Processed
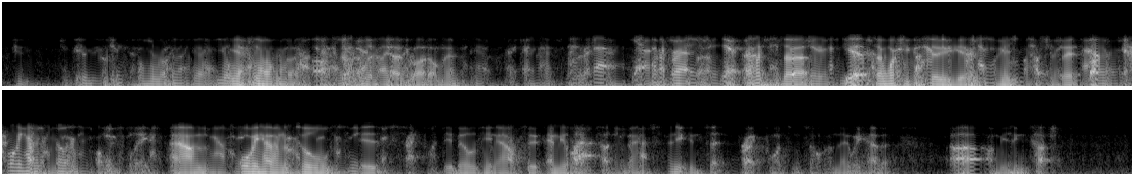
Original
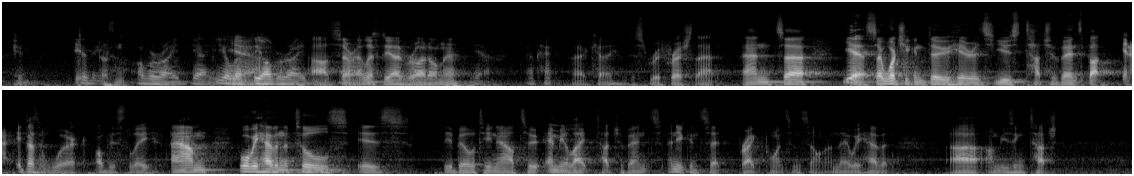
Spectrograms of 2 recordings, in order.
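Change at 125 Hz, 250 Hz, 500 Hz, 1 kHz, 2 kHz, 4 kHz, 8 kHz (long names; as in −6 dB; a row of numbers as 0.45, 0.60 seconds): +5.0 dB, +3.5 dB, +0.5 dB, +5.5 dB, +5.0 dB, +3.0 dB, below −30 dB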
